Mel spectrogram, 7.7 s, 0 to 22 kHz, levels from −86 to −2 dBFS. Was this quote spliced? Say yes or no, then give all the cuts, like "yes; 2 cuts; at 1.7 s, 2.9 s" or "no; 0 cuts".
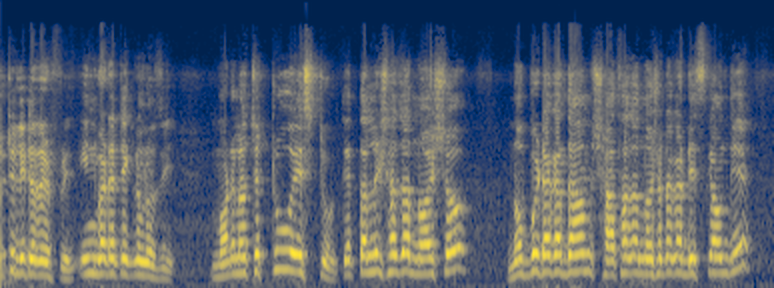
no; 0 cuts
